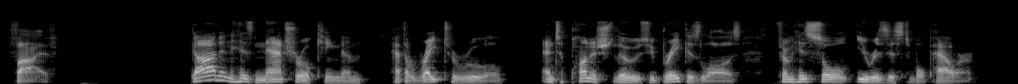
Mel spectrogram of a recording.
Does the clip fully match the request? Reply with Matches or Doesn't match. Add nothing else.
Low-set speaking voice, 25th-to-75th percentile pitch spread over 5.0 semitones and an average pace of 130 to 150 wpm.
Matches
